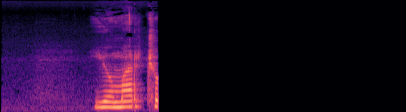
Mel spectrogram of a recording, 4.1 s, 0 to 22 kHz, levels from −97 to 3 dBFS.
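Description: At 1.58 s the speech cuts off mid-flow into silence, with no room tone, and stays silent to the end. This audio dropout to silence likely comes from lost input, such as a disconnected device or a failed link, while recording continued writing silence.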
